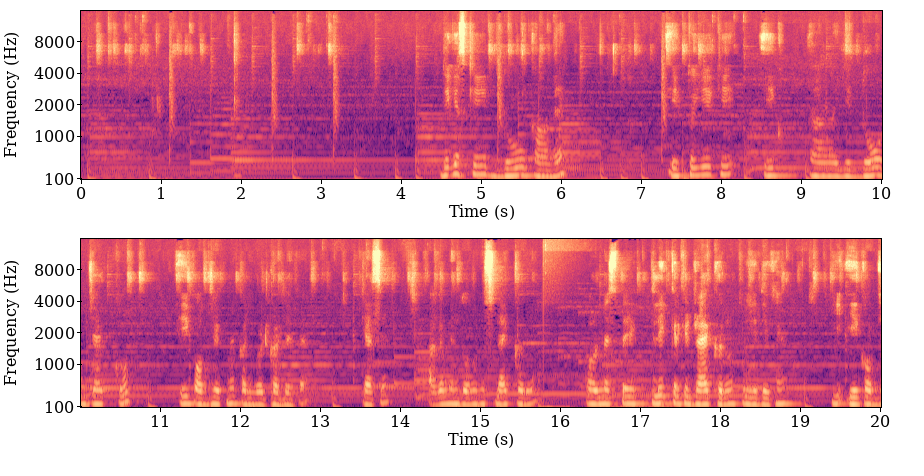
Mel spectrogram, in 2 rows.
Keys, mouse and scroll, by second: 1.9-3.4 alt+drag, 3.5 alt+scroll down 1, 3.8 alt+scroll up 1, 4.2 alt+scroll down 1, 4.7 alt+scroll up 1, 5.7 space, 5.8 click, 6.2 alt+scroll down 1, 6.7-8.1 drag, 9.2 alt+scroll down 1, 10.0-10.9 drag, 12.9 space, 13.0-13.7 click, 13.5 space, 14.4-15.3 drag.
